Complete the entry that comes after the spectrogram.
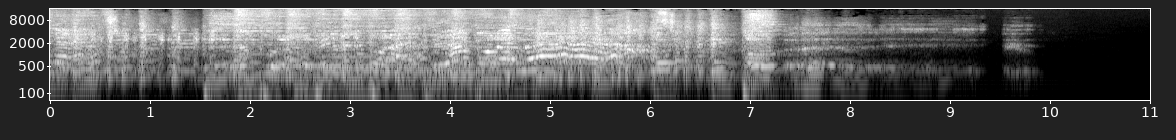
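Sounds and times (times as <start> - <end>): throaty vocal sound: 7.0 - 10.0.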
